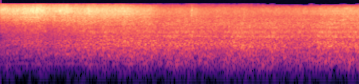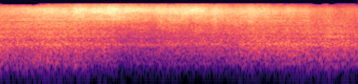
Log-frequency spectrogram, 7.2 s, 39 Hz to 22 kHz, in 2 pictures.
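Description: Keihan 8000-series limited express train running past the platform at speed: a steady, loud rush of wheels on rail and air.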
